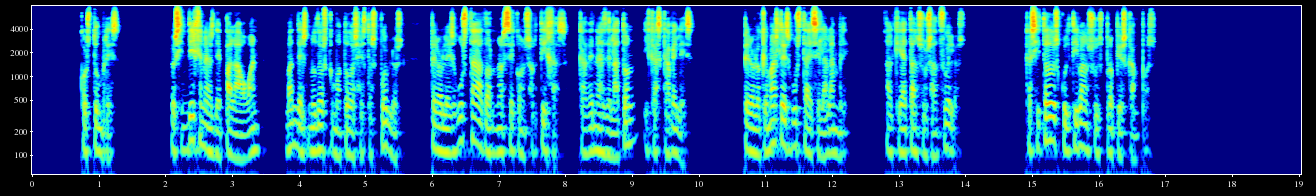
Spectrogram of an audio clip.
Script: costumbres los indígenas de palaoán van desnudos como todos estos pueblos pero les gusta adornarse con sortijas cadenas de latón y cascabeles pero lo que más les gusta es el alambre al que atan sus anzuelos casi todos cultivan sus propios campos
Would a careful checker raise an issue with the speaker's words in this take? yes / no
no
